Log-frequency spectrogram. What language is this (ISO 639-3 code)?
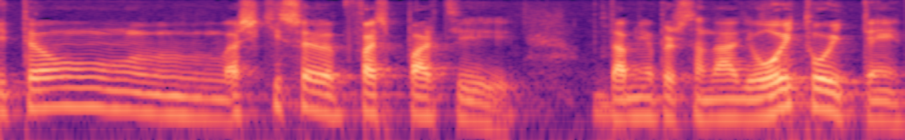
por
